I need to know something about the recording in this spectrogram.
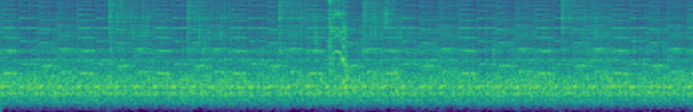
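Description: Upbeat game music plays through television speakers.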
